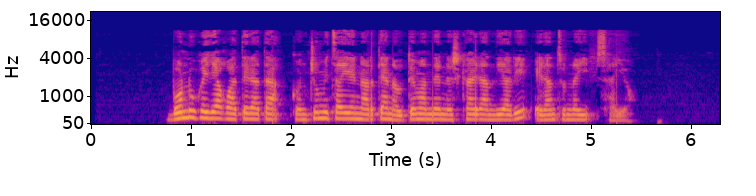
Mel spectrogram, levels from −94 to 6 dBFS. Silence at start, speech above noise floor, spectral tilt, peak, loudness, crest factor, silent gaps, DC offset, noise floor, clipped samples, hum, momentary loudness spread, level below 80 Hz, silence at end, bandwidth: 0.75 s; 51 dB; -5 dB/octave; -6 dBFS; -21 LUFS; 16 dB; none; under 0.1%; -72 dBFS; under 0.1%; none; 8 LU; -62 dBFS; 0.9 s; 11.5 kHz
